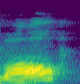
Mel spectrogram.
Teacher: But with an ol, like the last sound in wall, the first and second formants are right on top of each other, around 400 and 600 Hz, even if the third formant is still in the same place. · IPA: [ɫ]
